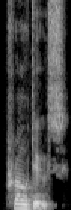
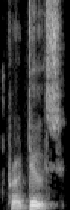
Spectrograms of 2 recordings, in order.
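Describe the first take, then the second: First: "produce" as PRO-duce, high first syllable with long O; stress on first syllable. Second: "Produce" as the verb pro-DUCE; stress on second syllable. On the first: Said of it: "produce has a long O". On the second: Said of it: "We have stress and also sound changes". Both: Shown as a demonstration.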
